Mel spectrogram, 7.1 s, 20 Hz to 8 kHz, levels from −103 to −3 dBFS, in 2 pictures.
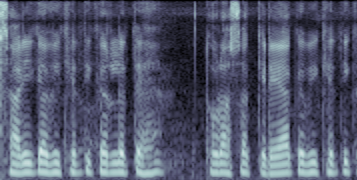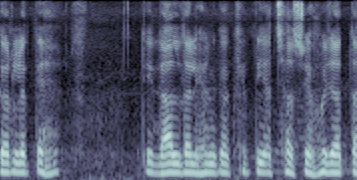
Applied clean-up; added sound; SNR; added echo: none; none; none; none.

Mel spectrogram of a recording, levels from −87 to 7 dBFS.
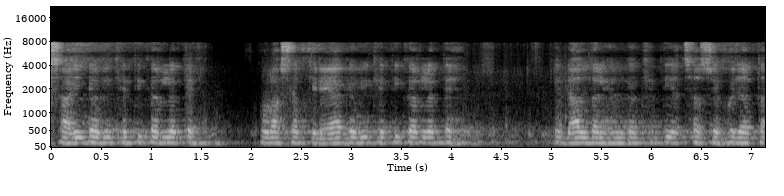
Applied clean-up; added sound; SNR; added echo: neural separator model SepFormer DNS4.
